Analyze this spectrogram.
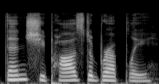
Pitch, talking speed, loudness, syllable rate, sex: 190 Hz, 150 wpm, -17 LUFS, 4.8 syllables/s, female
